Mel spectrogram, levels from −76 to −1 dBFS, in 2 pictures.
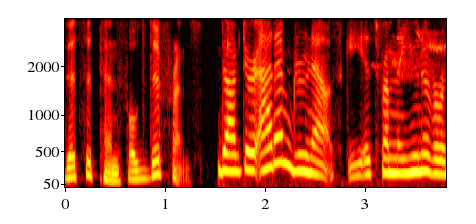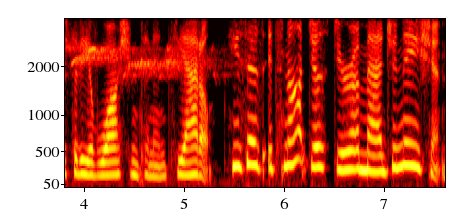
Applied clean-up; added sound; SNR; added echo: neural mask model RNNoise.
